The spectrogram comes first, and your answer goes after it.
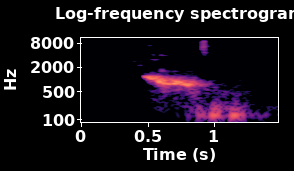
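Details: Cavalier King Charles Spaniel puppies in a home puppy pen while being socialized with several bigger adult dogs: one drawn-out whine sliding downward for nearly a second, followed by two soft low grunts in a quiet room.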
